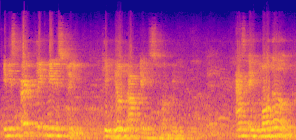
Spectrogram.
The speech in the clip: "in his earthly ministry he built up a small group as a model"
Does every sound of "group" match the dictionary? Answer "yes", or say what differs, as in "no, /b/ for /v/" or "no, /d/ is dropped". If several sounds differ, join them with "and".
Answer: no, /p/ is dropped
